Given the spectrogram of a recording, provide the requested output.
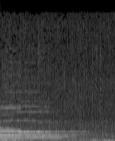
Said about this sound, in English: Suddenly, there was a flash of lightning. Thunder rolled and boomed. The rain began to pour down without end.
